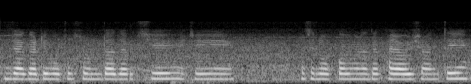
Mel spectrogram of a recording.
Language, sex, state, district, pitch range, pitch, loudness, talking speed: Odia, female, Odisha, Khordha, 245-260 Hz, 250 Hz, -14 LUFS, 115 wpm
